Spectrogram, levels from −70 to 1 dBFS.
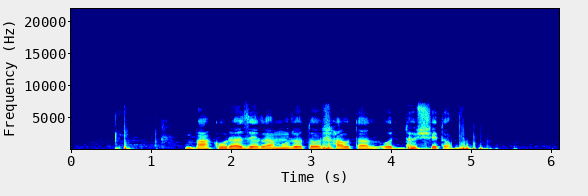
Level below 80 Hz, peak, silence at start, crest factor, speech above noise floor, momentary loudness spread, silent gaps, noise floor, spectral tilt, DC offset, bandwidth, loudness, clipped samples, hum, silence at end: -32 dBFS; -2 dBFS; 0.55 s; 18 dB; 44 dB; 11 LU; none; -62 dBFS; -8 dB/octave; under 0.1%; 7.4 kHz; -19 LUFS; under 0.1%; none; 0.55 s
